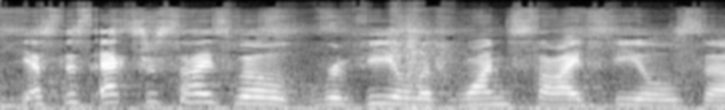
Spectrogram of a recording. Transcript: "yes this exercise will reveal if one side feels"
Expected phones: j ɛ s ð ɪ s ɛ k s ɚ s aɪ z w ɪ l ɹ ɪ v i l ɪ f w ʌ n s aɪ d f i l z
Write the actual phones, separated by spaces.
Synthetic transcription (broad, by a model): j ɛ s ð ɪ s ɛ k s ɚ s aɪ z w ɪ l ɹ ɪ v i l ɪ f w ʌ n s aɪ d f i l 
